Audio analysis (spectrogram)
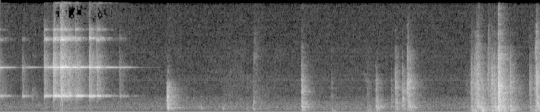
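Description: household object, doorbell ringing

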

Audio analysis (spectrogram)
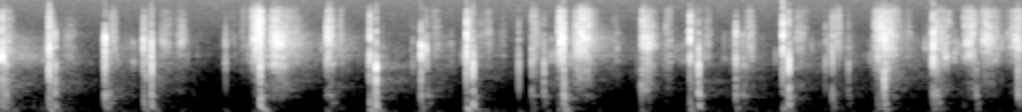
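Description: human body sound, footsteps going down stairs

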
